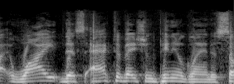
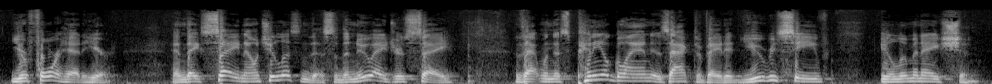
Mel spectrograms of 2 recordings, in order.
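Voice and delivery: ordinary delivery

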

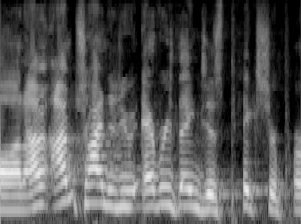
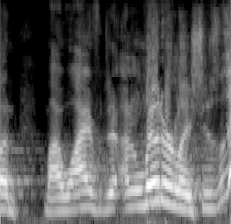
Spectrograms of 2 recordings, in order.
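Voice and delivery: normal talking voice

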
